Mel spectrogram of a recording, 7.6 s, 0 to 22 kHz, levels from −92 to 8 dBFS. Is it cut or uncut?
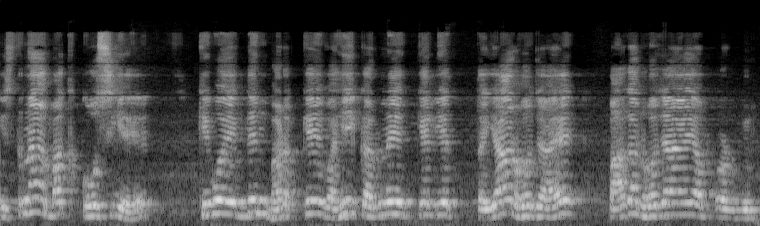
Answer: uncut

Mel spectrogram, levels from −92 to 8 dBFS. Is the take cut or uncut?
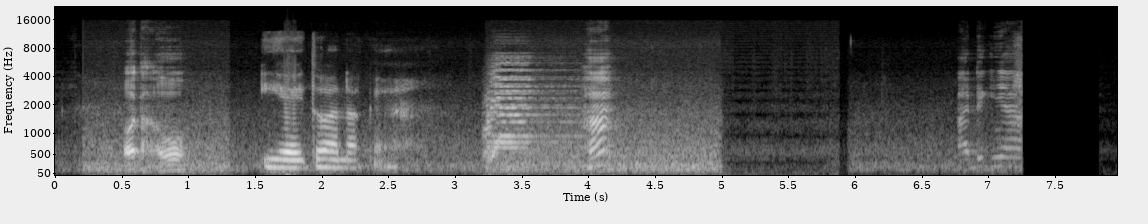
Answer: uncut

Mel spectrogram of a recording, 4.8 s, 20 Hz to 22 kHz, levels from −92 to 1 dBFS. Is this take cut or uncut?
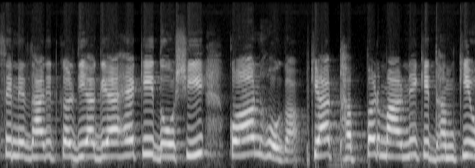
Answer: cut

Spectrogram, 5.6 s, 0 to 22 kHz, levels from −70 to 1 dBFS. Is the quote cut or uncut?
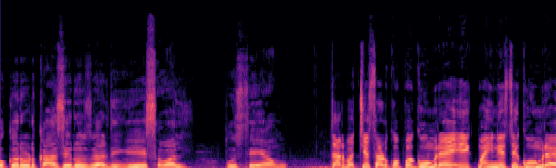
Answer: cut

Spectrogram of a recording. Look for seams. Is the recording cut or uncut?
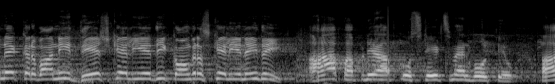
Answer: cut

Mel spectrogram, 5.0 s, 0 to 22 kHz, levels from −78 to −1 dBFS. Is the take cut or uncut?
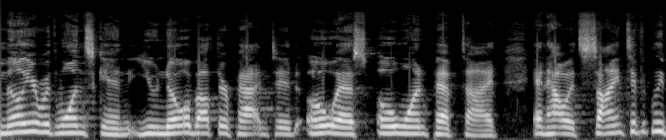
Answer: uncut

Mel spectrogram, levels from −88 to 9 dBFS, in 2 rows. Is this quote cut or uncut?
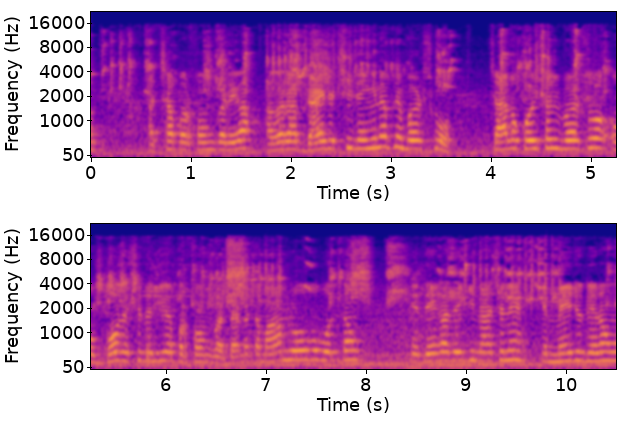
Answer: uncut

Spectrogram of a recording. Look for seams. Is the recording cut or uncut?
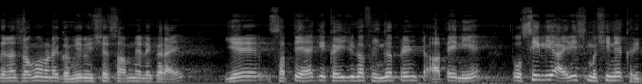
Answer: uncut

